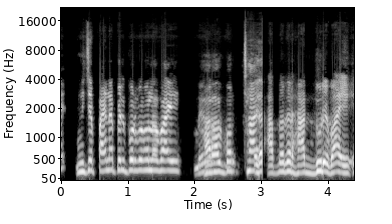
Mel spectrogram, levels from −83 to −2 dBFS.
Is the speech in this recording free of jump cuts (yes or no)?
no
